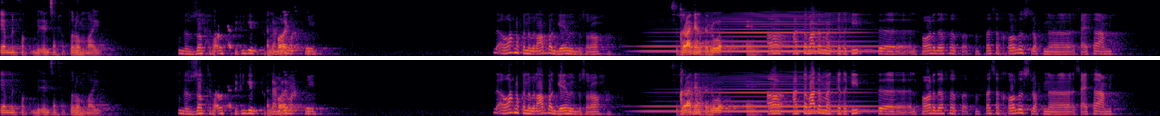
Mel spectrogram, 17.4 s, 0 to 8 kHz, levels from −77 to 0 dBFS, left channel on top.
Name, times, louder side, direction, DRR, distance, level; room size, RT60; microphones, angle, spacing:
voice 1, 0.0-1.5 3.2-3.3 4.0-4.7 10.1-10.8 11.2-11.4, left 2 dB, 40° left, 9 dB, 1.8 m, -29 dB
voice 2, 2.7-4.7 7.4-9.2 10.3-10.5 11.5-16.7, right 2 dB, 35° right, 11 dB, 1.3 m, -31 dB
Wind instrument woodwind instrument, 9.4-13.7, left 1 dB, 10° left, 0.9 m, -34 dB
28.5 x 27.5 x 6.1 m, 0.99 s
head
